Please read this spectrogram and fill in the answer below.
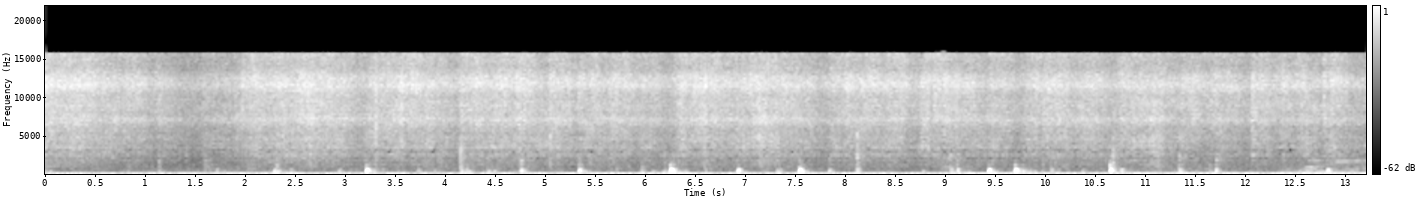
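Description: Tomato, onion and garlic sizzling in a wok while a wooden spatula stirs and scrapes them, its tip knocking lightly and irregularly against the pan, over a steady low hum.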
